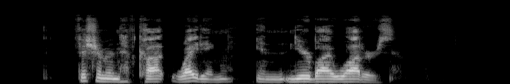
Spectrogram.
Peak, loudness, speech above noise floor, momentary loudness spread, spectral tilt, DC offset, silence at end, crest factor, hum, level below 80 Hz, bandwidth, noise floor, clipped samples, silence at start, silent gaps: -2 dBFS; -19 LUFS; 60 dB; 17 LU; -5 dB/octave; under 0.1%; 1.2 s; 18 dB; none; -72 dBFS; 10.5 kHz; -79 dBFS; under 0.1%; 0.8 s; none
